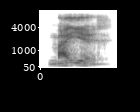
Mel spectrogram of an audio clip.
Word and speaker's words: Mayer: Is mayor pronounced mayor? No, I wouldn't say so, but it's pretty close. Mayer. Georg Mayer is what I would say.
